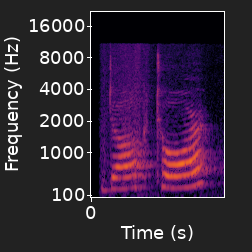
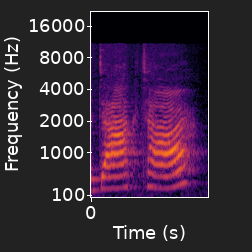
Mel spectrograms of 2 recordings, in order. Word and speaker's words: doctor: look we say o'clock how about this one do we say dog tour or doctor no we don't we stress the first syllable we reduce the second syllable therefore these two O's are also going to be completely different doctor how about this one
